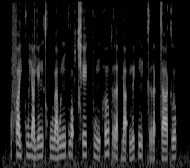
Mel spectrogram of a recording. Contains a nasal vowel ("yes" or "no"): no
